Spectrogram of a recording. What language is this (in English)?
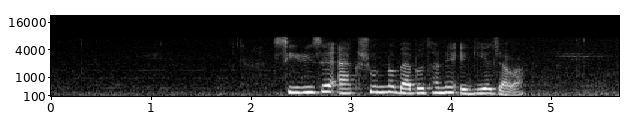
Bangla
